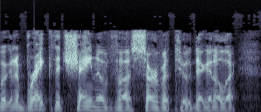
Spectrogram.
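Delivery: ordinary talk, nothing marked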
